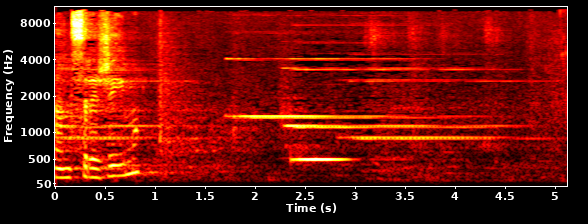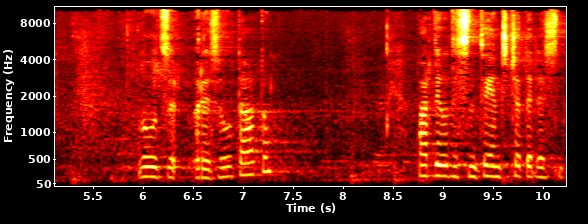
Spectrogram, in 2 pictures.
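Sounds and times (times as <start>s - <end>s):
speech: 0.0s - 1.1s, 6.0s - 7.4s, 8.8s - 10.2s
bell rung in a parliament chamber to call a vote: 0.3s - 5.2s.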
